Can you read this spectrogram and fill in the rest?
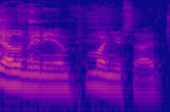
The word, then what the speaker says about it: aluminium: That and why do you pronounce aluminum weird? I guess maybe we announce it. Maybe we say it weird. I know it's aluminium. – Say it weird. – Holy aluminium.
